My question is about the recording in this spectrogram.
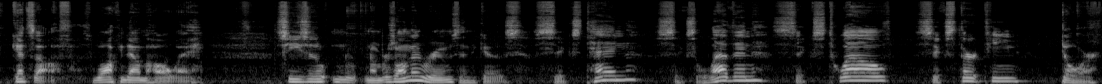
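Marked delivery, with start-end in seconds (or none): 5.3-10.2 slow count. Retold or imitated. Counting rooms in disbelief.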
